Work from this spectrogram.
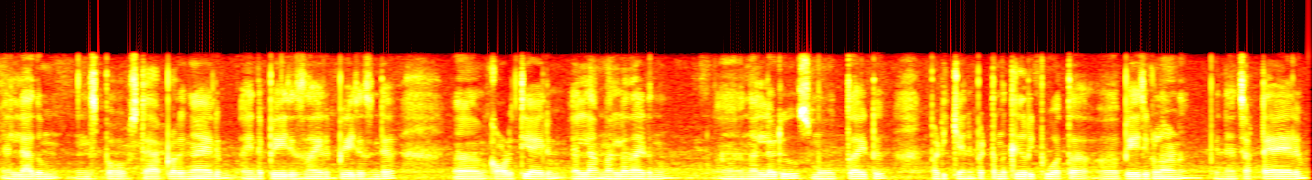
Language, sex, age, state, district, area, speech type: Malayalam, male, 18-30, Kerala, Palakkad, rural, spontaneous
